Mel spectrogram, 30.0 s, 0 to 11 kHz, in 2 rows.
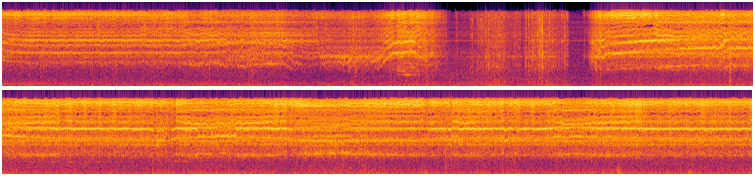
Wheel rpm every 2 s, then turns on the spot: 130, 120, 110, 90, 40, 40, 180, 200, 200, 200, 200, 200, 200, 200, 200.
none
